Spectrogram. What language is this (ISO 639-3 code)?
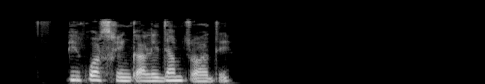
kat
